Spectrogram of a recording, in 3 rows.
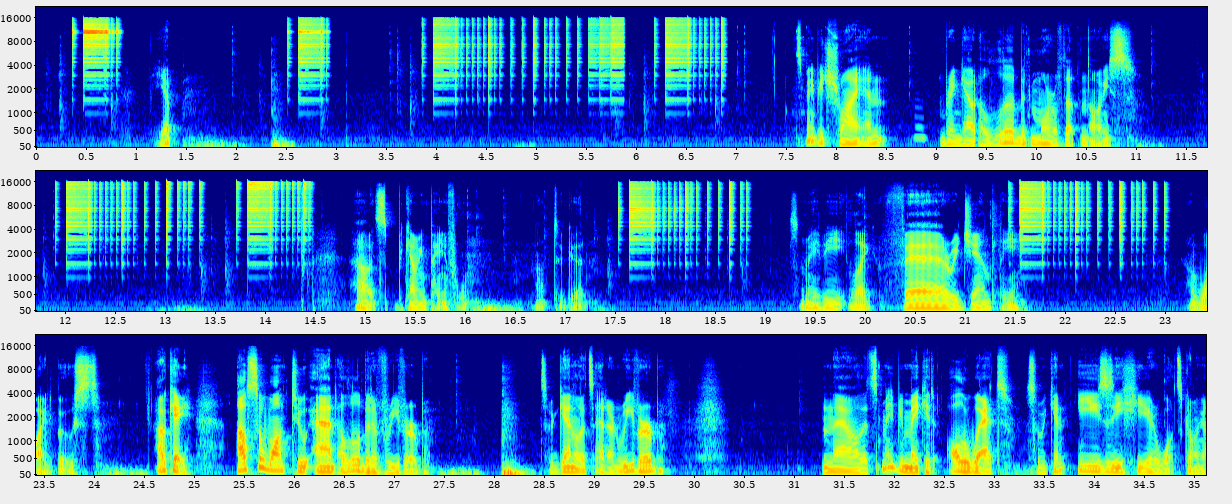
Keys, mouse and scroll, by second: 0.2 space, 1.3 click, 2.4 space, 2.8 click, 3.8 click, 3.8 space, 4.0 space, 4.6-5.8 drag, 5.8 space, 6.8 space, 7.1 click, 7.8-9.0 drag, 9.4 click, 10.5 click, 11.8 space, 11.9-13.4 scroll up 2, 13.4 scroll up 1, 13.4 space, 14.4 space, 14.6-15.0 scroll up 1, 16.9 click, 17.5 space, 17.7-18.7 scroll up 1, 18.7 space, 18.9 space, 20.5 click, 21.4 space, 22.9 space, 26.8-27.9 drag, 31.1-33.1 drag, 34.4 click.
